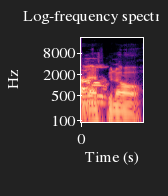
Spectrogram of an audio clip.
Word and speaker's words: Aspinall: No, Tom Aspinall. Yeah. So there's an L in there.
